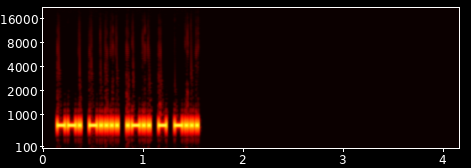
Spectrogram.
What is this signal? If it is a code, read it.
Morse code, heard as a keyed tone, about 41 wpm, 700 Hz. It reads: G6LTB
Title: DXCC-100 Call Signs - 5 Characters - Repeated 2x - 45wpm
